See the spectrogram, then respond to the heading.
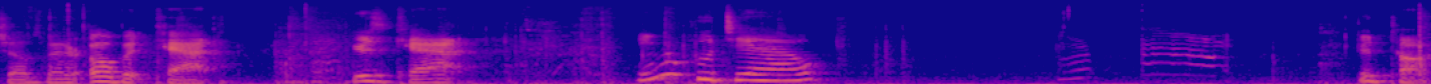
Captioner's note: cat meows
